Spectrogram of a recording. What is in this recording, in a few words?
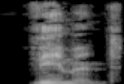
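"vehement", Australian English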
